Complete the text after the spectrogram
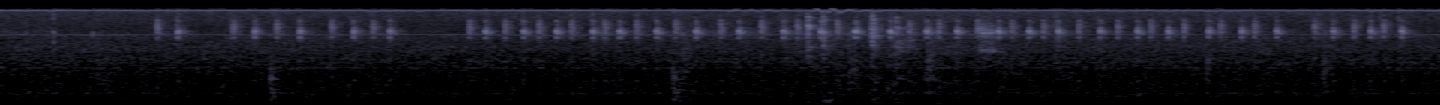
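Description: Soft, quick clicks tick as items are shuffled around.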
